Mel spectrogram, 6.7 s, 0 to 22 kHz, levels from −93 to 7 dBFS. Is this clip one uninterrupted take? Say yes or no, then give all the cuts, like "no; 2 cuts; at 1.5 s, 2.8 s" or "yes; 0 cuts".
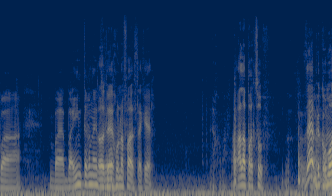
yes; 0 cuts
